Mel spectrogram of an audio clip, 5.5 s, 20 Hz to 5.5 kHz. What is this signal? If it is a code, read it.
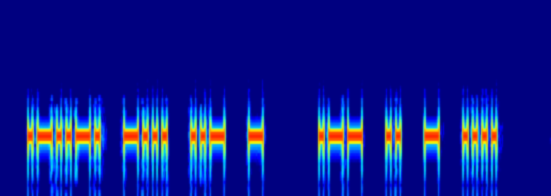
Morse code, heard as a keyed tone, about 25 wpm, spaced as for 20 wpm, 700 Hz. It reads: "BUT WITH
